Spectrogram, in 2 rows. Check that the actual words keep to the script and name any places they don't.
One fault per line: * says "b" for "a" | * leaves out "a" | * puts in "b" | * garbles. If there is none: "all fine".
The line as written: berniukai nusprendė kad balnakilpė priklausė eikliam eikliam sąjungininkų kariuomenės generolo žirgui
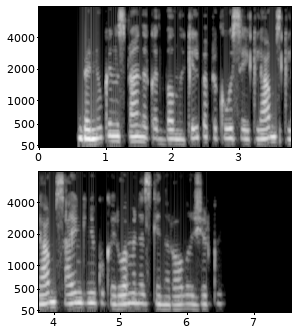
all fine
